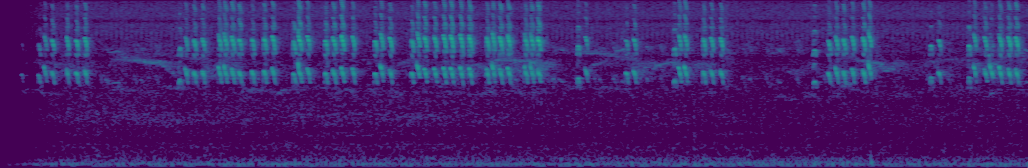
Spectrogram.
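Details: Wild warbling white-eye calling from a tree above a garden feeding spot where mandarins are put out, filmed from a distance on a smartphone; dense bursts of rapid, high, sharp chirps repeat throughout, with faint thin whistled slurs over a steady low hum.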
